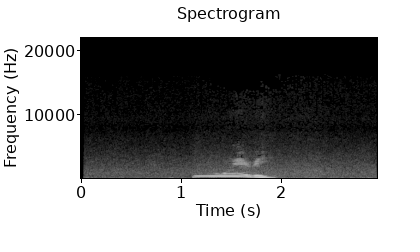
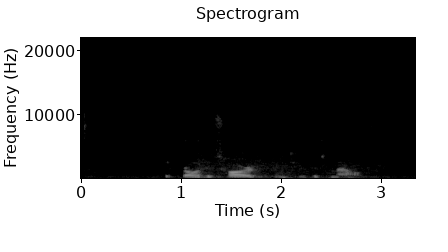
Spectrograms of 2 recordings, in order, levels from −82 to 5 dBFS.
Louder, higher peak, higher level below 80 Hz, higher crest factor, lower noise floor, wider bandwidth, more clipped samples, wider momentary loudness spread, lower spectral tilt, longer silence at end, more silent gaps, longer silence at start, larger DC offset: first, -23 LUFS vs -44 LUFS; first, -8 dBFS vs -24 dBFS; first, -52 dBFS vs under -90 dBFS; about the same, 18 dB vs 22 dB; second, -45 dBFS vs -79 dBFS; first, 13.5 kHz vs 11 kHz; neither; first, 24 LU vs 21 LU; first, -7.5 dB/octave vs -6 dB/octave; second, 0 s vs 0.55 s; neither; second, 0.05 s vs 0.85 s; neither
